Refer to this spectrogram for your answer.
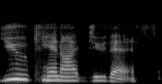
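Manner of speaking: mock slow, drawn-out, echoing angel voice. Retelling what an angel told the speaker at twenty-one: huge, echoing voice. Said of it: "in this huge voice that like echoed through my soul".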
